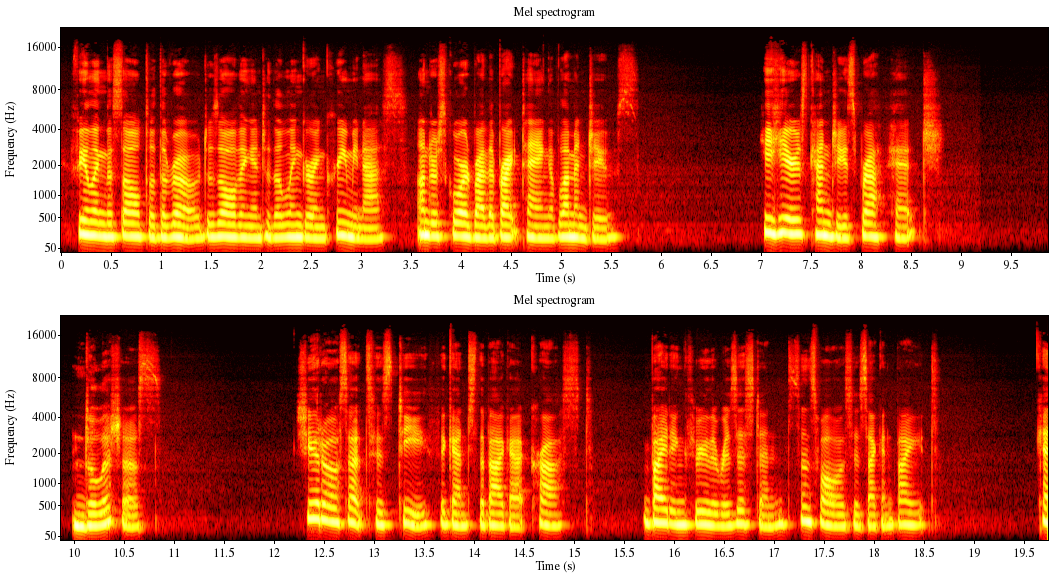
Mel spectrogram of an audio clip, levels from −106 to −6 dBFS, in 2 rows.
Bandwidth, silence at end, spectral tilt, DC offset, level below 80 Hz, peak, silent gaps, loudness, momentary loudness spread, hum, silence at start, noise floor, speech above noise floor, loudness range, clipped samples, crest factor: 14.5 kHz; 0 s; -6 dB/octave; under 0.1%; -82 dBFS; -2 dBFS; none; -21 LUFS; 11 LU; none; 0.15 s; -74 dBFS; 53 dB; 6 LU; under 0.1%; 20 dB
